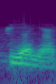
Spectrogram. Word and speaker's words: Fialayre: Es Fialaire, pero se pronuncia Fialar. Es Ah, lo mismo. Fialer, perfecto.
